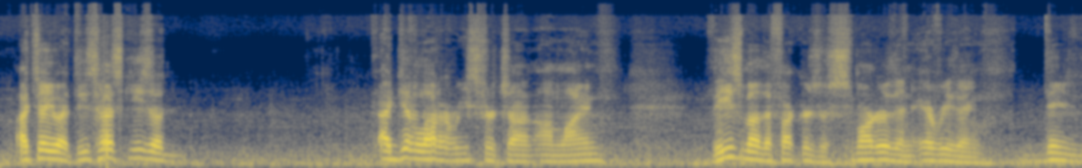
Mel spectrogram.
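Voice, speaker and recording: A man's voice: mid-range voice, a little hiss or hum. A man vlogging from his vehicle on private land before dawn, rambling casually and swearing as he talks to his dogs. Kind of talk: casual chat while driving.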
